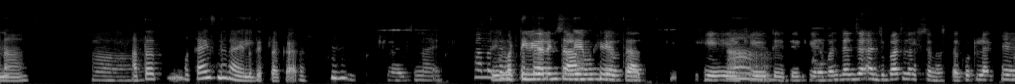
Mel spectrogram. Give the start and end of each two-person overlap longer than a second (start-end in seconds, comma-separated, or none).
4.9-6.4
